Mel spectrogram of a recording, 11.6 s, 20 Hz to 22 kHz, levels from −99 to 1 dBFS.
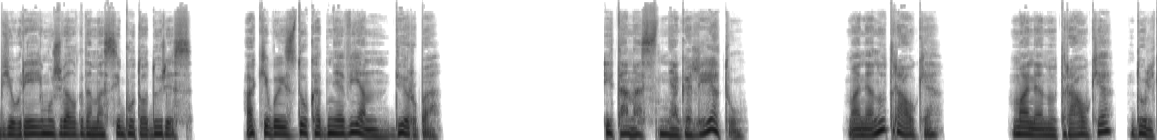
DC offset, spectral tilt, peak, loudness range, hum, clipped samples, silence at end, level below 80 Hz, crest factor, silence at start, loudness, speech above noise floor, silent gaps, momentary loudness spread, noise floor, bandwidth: under 0.1%; -6.5 dB/octave; -2 dBFS; 4 LU; none; under 0.1%; 0 s; -60 dBFS; 18 dB; 0 s; -19 LUFS; over 72 dB; 1.94-2.43 s, 4.43-6.04 s, 7.49-8.43 s, 9.44-10.07 s, 11.16-11.27 s; 10 LU; under -90 dBFS; 17 kHz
